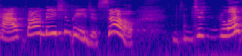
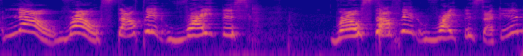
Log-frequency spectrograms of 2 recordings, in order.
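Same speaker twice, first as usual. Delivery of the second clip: mock scolding; 4 semitones higher, 7 dB louder than usual. Real, not acted. Scolding viewer Ro teasingly.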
